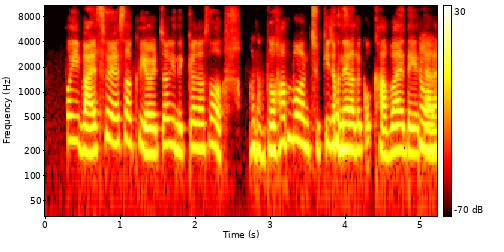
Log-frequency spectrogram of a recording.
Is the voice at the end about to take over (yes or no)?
no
